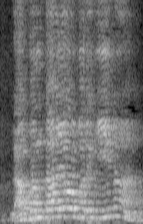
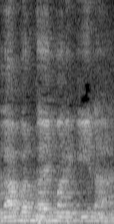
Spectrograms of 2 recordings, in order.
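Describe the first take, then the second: First: High, loud crowd cheer; rally shout. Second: Said in the usual way. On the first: Retold or imitated. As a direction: chant it like a fired-up crowd. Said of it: "Ang dami sumisigaw na ganyan". (sigaw ng nagra-rally)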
